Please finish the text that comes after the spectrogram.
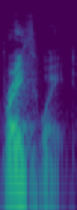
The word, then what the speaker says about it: Braithwaite: It's Braithwaite.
